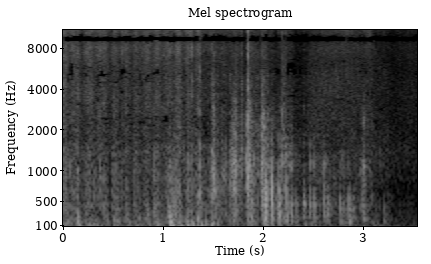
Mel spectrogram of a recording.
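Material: Fabric.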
